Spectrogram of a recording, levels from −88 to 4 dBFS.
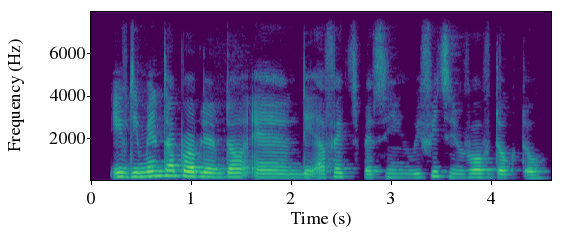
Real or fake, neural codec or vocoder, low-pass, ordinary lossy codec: real; none; none; none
